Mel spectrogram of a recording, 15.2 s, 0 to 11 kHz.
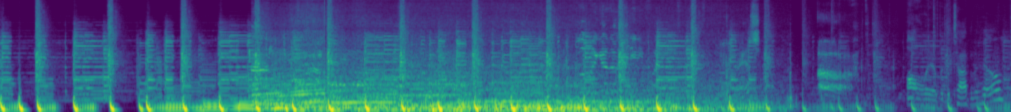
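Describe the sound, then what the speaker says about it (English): A Ford Mustang GT350R driving off-road on gravel, its engine revving and rising in pitch, loud and close, with voices talking over it. "off-roading with the GT350R"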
